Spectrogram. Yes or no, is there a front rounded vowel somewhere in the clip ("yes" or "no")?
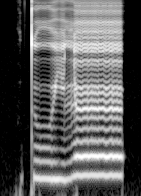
yes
